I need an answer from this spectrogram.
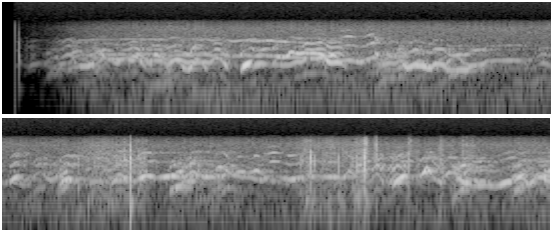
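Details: Big pack of coyotes running nearby in the Sonoran Desert of Arizona, heard from a hilltop ledge: many overlapping wavering yips and howls, rising and falling, with sharp barks throughout.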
